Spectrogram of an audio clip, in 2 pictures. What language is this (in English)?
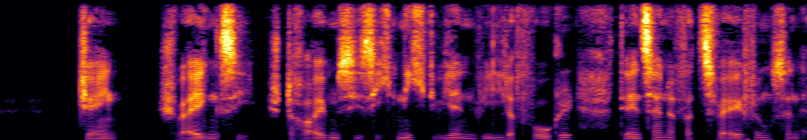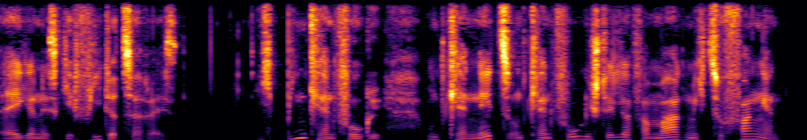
German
